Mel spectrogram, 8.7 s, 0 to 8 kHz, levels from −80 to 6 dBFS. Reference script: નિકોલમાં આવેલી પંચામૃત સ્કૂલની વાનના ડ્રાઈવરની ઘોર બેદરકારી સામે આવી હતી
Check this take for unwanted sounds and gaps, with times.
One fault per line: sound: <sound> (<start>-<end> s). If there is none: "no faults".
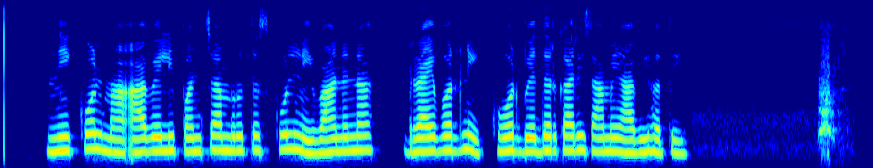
sound: bark (8.2-8.5 s)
